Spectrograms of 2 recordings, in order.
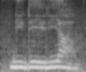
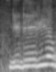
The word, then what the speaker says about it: Cnidaria: C is silent, Cnidaria. Right? Cnidaria, why the name is?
